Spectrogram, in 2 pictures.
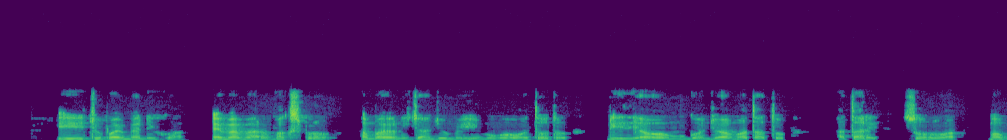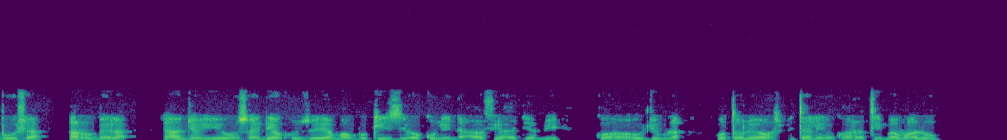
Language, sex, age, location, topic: Swahili, male, 25-35, Wajir, health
